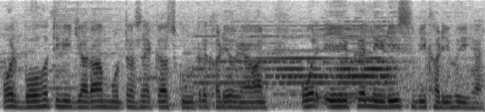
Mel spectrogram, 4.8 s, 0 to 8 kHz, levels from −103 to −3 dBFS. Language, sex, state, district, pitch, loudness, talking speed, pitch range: Punjabi, male, Punjab, Kapurthala, 150 Hz, -16 LUFS, 200 wpm, 145-160 Hz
